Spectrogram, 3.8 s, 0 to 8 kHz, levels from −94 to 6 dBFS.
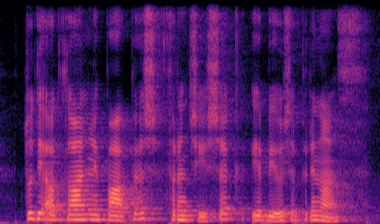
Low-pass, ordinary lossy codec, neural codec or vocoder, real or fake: none; none; none; real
